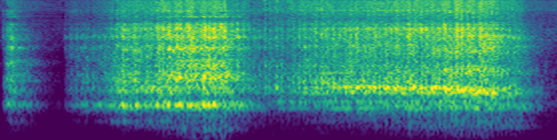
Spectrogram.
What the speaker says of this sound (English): sometimes you can work against the grain, and what they call a shear scrape.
